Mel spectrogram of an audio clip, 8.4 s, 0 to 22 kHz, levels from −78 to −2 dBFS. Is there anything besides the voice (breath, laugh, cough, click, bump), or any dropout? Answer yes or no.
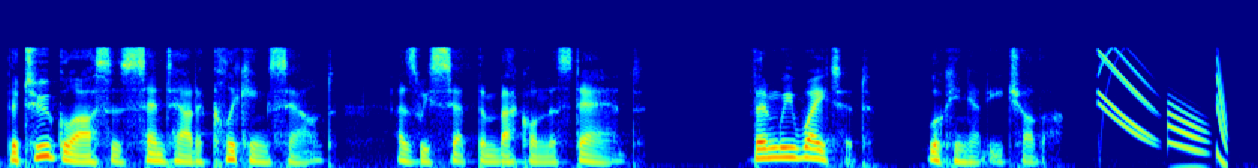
yes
